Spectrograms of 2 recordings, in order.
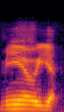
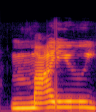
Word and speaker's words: Miyu: Athena faces off against Miyu Yamashita. And no, ring announcer, it's not Yamashita. Oh, I know. That bothered me, because Bobby Cruz had pronounced her name as Mayu Yamashita. It's like, and then no.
